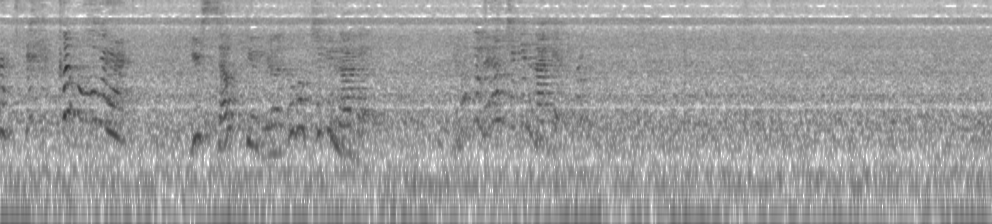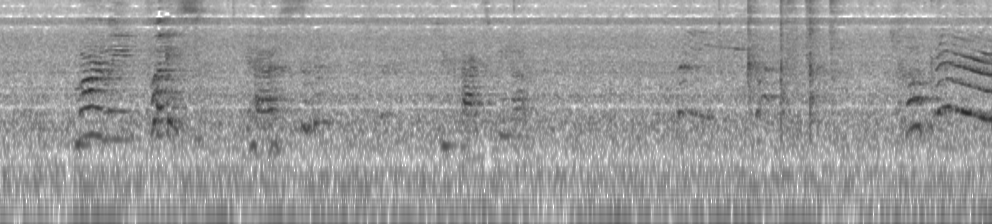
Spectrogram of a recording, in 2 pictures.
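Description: A young woman talks to a dog in a lively, encouraging voice.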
